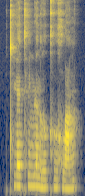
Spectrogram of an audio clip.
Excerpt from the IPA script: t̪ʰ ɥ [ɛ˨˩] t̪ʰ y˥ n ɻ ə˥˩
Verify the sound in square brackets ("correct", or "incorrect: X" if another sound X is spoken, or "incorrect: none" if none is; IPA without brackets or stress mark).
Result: incorrect: ɛ˥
